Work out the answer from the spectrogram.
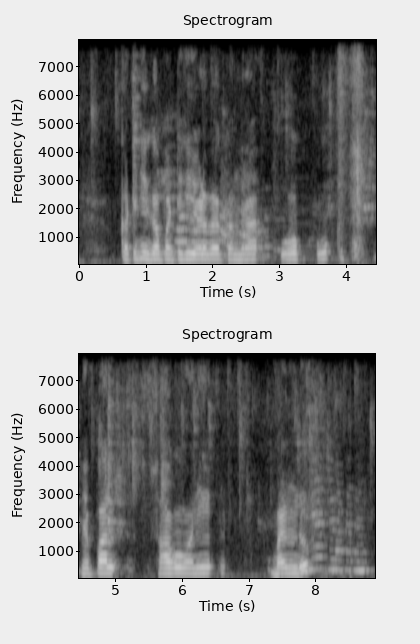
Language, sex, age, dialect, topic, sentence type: Kannada, male, 18-24, Northeastern, agriculture, statement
